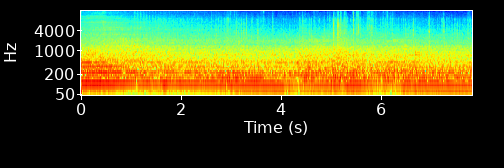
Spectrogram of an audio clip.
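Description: Nissan 180SX's turbocharged SR20DET four-cylinder running at an easy pace, heard from inside the cabin as a steady low drone mixed with tyre and road noise; the engine note drops back in the first second. A few short clicks about five seconds in.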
